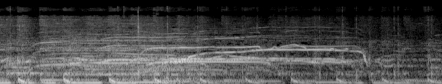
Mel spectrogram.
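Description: Amplified electronic dance music with a deep repeating bass beat, and a crowd cheering and whooping over it, loudest in the middle and dying down near the end.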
